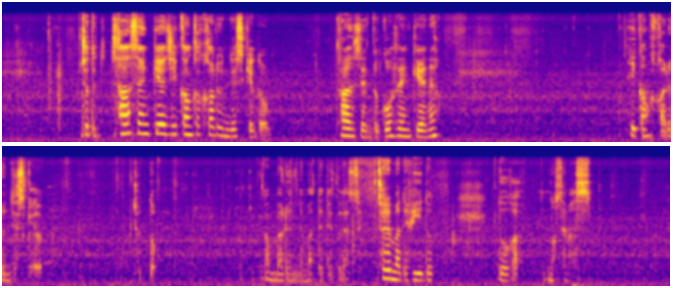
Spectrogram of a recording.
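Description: A young woman talks casually and close up, in short bursts.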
